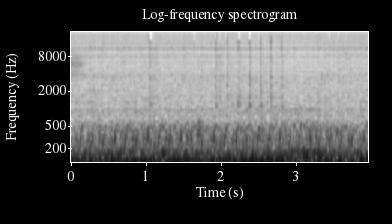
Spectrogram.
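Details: 2000-2003 Lexus LS430 3UZ-FE VVT-i V8 idling during a new engine harness test. Injectors are pulled one at a time, and an uneven, lumpy beat with a missing pulse marks the misfire of a dead cylinder.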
